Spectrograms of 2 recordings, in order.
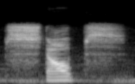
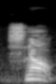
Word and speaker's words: Snoke: Like, Snopes. Did I say his name right? Is it Snope or Snopes? I don't fucking know. Snoke. Holy shit. Wow, I was way off.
